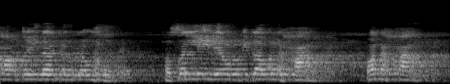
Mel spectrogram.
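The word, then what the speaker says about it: وَانْحَرْ: ওয়ানহার এই গলার ভেতর থেকে এটা উচ্চারণ হবে, ফাসাল্লি লিরাব্বিকা ওয়ানহার।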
